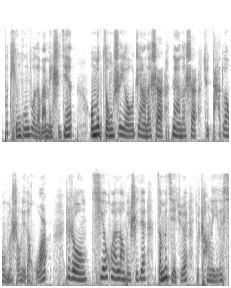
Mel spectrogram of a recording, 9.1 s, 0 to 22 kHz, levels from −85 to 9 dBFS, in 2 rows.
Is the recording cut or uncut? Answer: uncut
